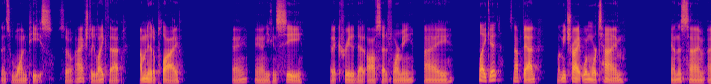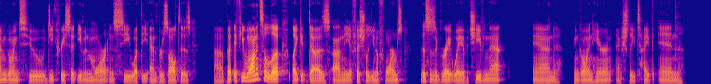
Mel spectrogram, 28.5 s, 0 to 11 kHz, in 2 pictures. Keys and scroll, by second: 26.3 BackSpace, 27.6 0.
